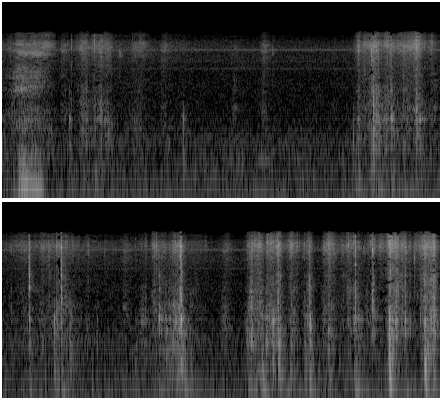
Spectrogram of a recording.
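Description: Handling noise: a bump just after the start, then, from about three and a half seconds in, a busy run of small irregular clicks, taps and rustles as small objects are moved about by hand.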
